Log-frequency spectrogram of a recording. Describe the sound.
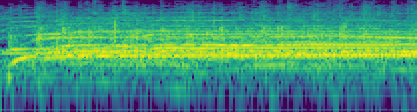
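A studio audience cheers and applauds as a guest comes on, a loud, sustained blend of crowd shouting and clapping that stays level throughout.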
